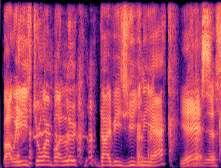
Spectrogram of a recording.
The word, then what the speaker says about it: Davies-Uniacke: But he's joined by Luke Davies-Uniacke. Yes. Yes, is that how I pronounce it?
